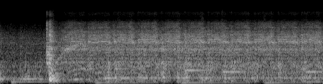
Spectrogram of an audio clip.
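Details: Chinese mini excavator just after replacing a faulty battery cutoff switch that caused intermittent power loss and starting trouble: it catches sharply at half a second, then runs with a steady, even rumble and hydraulic cooling fan. Normal start and idle.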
